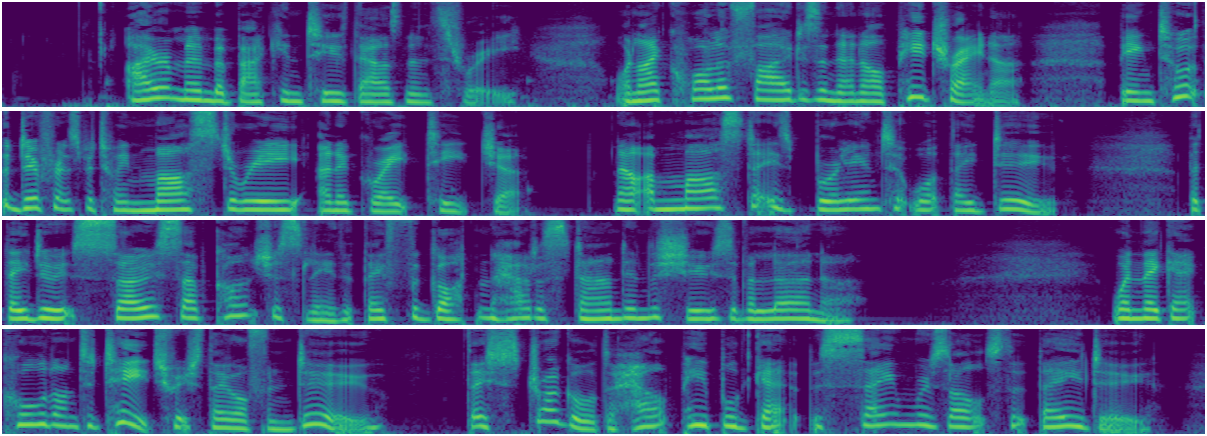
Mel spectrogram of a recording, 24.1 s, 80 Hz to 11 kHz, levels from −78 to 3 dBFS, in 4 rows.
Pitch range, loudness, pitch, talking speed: 215-260 Hz, -19 LUFS, 235 Hz, 180 wpm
